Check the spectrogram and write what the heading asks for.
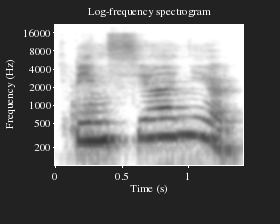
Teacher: О, not stressed. Pronounce it as А.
